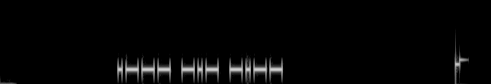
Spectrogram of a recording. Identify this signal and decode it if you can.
Morse code, heard as a keyed tone, about 30 wpm, 700 Hz. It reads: JKY
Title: USA Call Sign Postfixes - 3 Letters 30wpm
